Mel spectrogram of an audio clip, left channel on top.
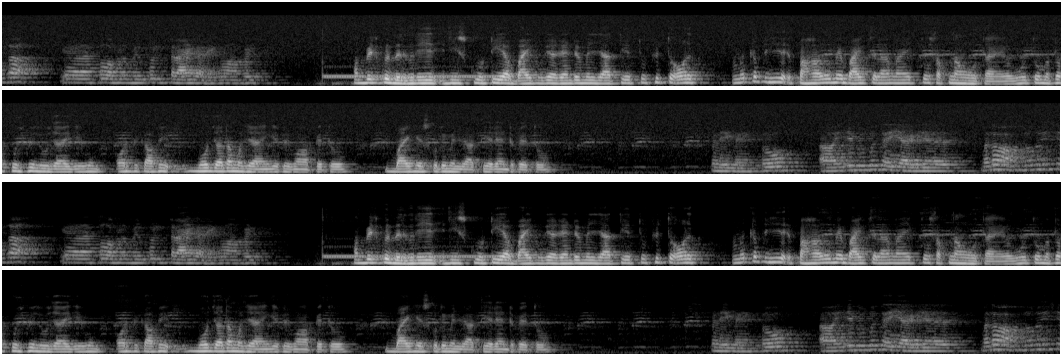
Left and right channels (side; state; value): left; noise; hiss, 26 dB below the sound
